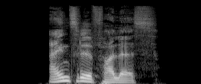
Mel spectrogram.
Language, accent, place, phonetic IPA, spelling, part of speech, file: German, Germany, Berlin, [ˈaɪ̯nt͡sl̩ˌfaləs], Einzelfalles, noun, De-Einzelfalles.ogg
- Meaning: genitive singular of Einzelfall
